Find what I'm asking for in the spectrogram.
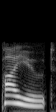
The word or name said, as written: Paiute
